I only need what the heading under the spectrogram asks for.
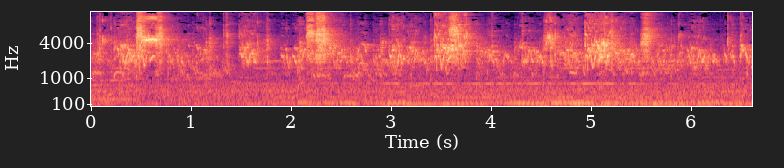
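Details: Budgies at play, fluttering and flying around, chirp joyfully in bright high bursts of quick squeaks and tweets, roughly every second or so, over a faint steady low hum.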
